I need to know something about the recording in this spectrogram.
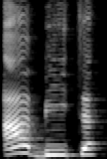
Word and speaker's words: habitent: les gens, qui habitent, c'est pas qui habitent, qui habitent, c'est un H muet, on ne le prononce pas, qui habitent en dehors de la ville.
